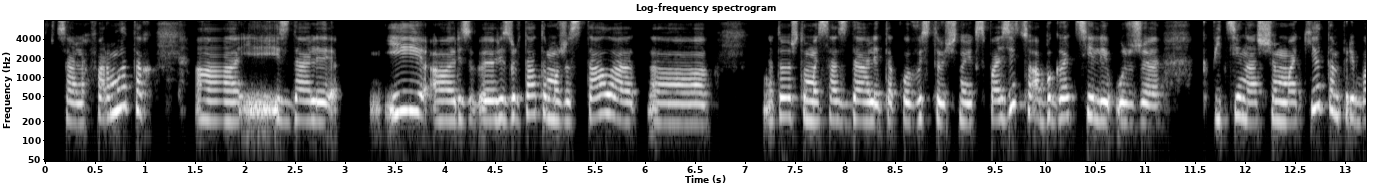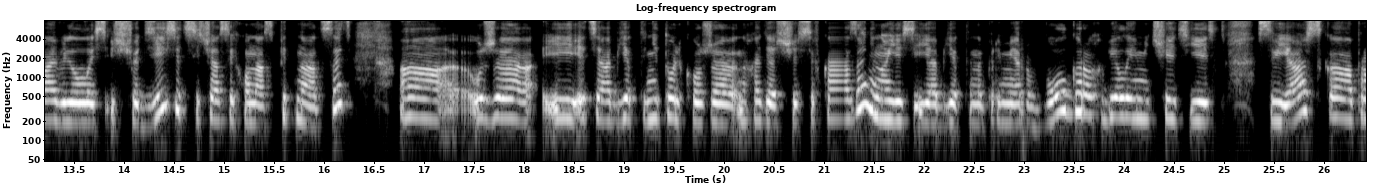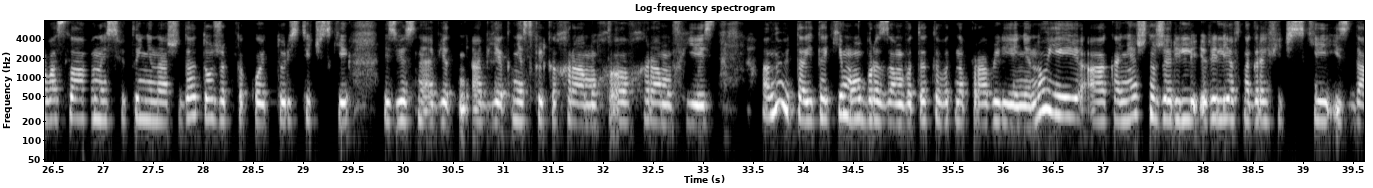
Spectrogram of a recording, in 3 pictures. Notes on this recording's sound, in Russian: Видеозапись вебинара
